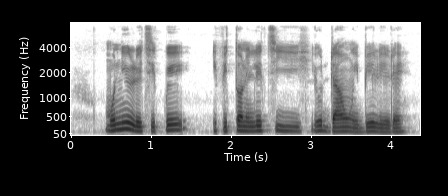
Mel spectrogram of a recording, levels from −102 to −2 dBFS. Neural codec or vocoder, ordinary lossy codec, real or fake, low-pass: none; none; real; 7.2 kHz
